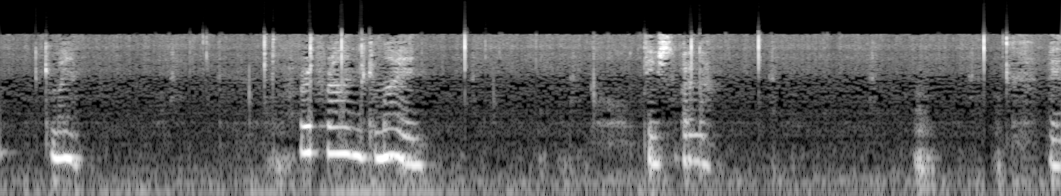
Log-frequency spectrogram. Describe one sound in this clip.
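A young woman speaks calmly and close to a microphone, in short bursts.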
